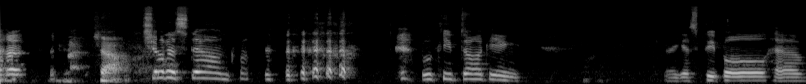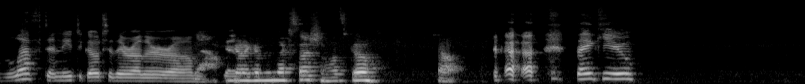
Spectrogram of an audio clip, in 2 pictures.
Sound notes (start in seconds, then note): 0.5 laughing; 2.6 chuckles; 13.0 chuckles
